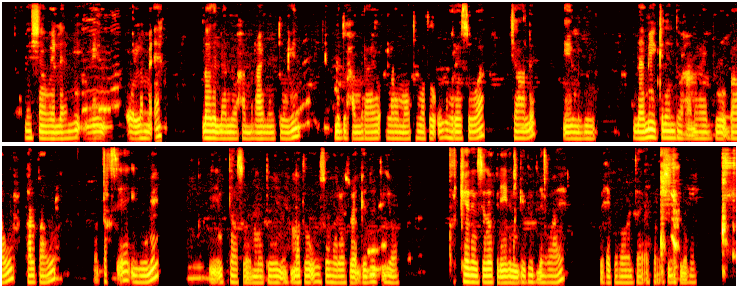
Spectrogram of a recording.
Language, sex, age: Somali, male, 18-24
